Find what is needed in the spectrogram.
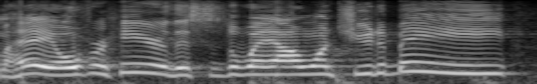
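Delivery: hammed-up bossy shout; mock calling out. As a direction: herd them like cattle. Mock corralling a spouse.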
